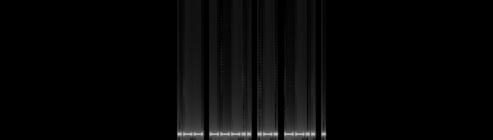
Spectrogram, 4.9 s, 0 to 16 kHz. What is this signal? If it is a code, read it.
Morse code, heard as a keyed tone, about 46 wpm, 700 Hz. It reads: W8RZE
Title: USA Call Signs - 5 Characters - 45wpm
